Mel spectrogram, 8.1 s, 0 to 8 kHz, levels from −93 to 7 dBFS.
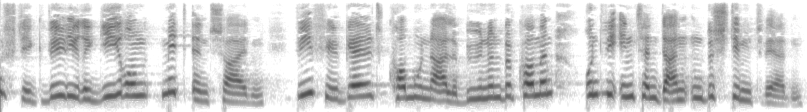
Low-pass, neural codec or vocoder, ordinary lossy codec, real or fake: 7.2 kHz; none; none; real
